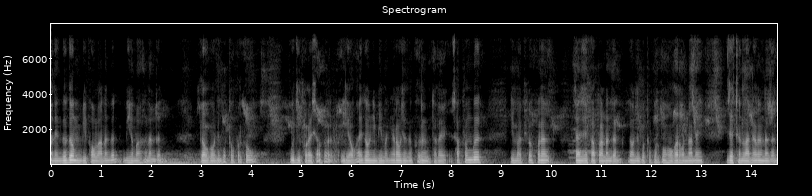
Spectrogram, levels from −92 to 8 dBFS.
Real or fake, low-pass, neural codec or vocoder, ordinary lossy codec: fake; 7.2 kHz; codec, 44.1 kHz, 7.8 kbps, Pupu-Codec; none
